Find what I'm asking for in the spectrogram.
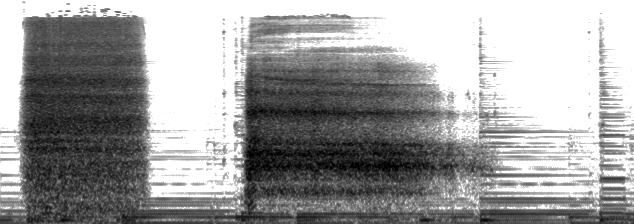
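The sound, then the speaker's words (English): A deep dragon breath in and out: a loud, airy inhale lasting about a second, a short pause, then a longer hissing exhale that slowly fades, with steady low tones underneath. “After a moment, she took another deep dragon breath in and out.”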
